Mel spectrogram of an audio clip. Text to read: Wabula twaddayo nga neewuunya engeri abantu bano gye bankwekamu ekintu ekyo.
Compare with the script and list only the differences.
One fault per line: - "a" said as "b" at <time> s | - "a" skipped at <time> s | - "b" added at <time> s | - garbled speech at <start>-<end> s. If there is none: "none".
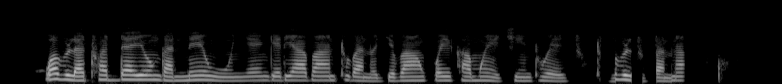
- garbled speech at 5.9-6.8 s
